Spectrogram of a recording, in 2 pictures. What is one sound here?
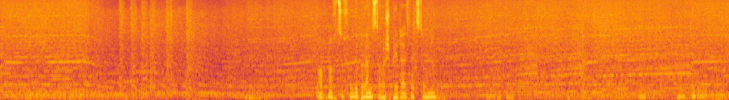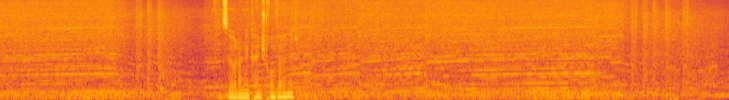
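A racing car engine screams at high revs, rising and dropping in pitch through the gear changes.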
